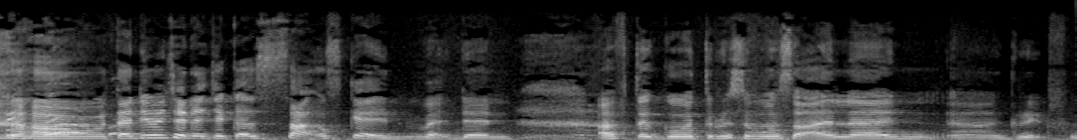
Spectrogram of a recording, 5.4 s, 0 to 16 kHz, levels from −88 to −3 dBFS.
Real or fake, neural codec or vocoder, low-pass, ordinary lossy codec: fake; vocoder, 48 kHz, 128 mel bands, Vocos; 14.4 kHz; none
